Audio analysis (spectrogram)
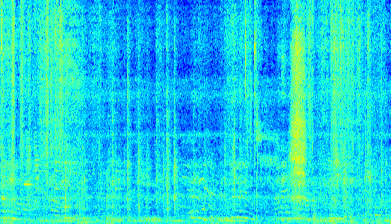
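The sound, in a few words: Gola breed pigeons cooing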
